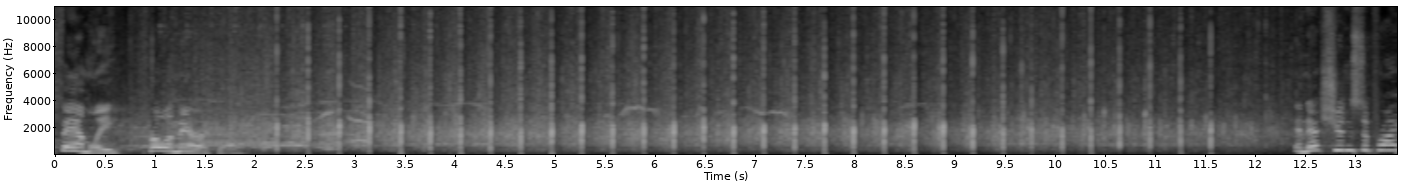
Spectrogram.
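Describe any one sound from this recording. A large audience claps and applauds.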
